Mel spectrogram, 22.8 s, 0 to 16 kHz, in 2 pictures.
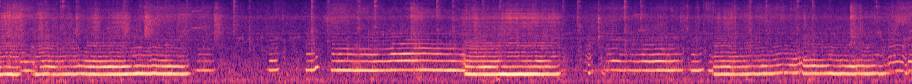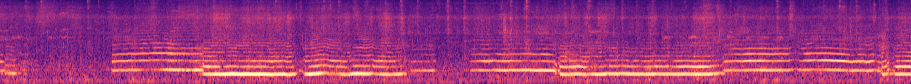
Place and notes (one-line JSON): {"title": "Les Halles, Paris, France - la litanie d'un escalator", "date": "2013-07-24 13:01:00", "description": "il crie et tout le monde s'en fout", "latitude": "48.86", "longitude": "2.35", "altitude": "47", "timezone": "Europe/Paris"}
